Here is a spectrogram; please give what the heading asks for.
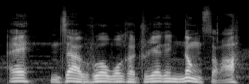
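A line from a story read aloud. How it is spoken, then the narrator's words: Plain. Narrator (Chinese): 太监说了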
